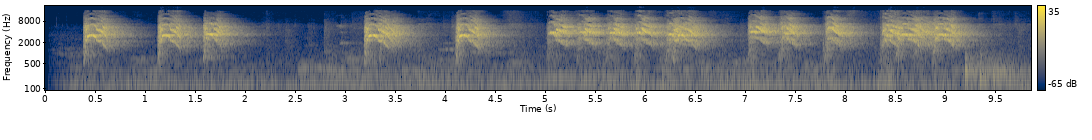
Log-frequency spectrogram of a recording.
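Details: A caged breeding pair of yellow ringneck parakeets gives loud, harsh squawks, about a dozen over ten seconds, some single and some in quick runs of three or four, indoors.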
